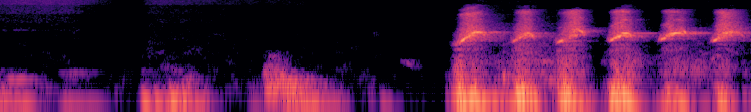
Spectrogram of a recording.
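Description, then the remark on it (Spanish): A person whistles a quick series of six short, bright chirps in a steady rhythm, imitating a little bird, fairly loud after a few soft low murmurs. “Acá había un pajarito que debe haber visto lo que pasó.”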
